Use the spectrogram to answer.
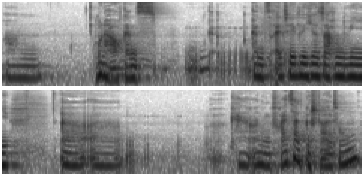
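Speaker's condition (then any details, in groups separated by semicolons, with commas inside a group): No condition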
